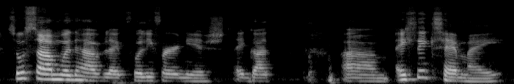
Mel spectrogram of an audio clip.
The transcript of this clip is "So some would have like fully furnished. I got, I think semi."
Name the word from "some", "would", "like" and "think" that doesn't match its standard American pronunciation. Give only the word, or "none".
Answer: none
